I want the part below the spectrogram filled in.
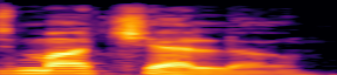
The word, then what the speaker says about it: Marcello: My name is Marcello. – How do you spell it? – M-A-R-C-E-L-L-O.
